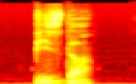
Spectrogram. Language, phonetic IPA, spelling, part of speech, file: Polish, [ˈpʲizda], pizda, noun, Pl-pizda.ogg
